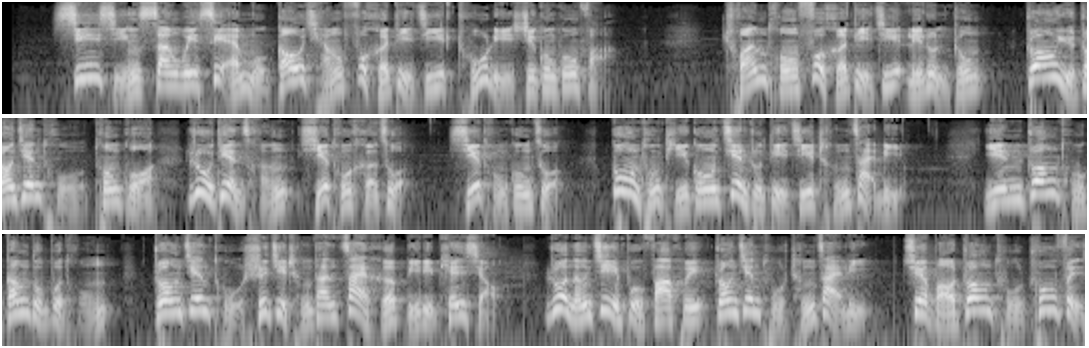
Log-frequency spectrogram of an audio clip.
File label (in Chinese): 男 工程解说; 高强复合地基施工工法解说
